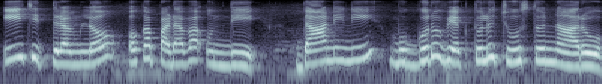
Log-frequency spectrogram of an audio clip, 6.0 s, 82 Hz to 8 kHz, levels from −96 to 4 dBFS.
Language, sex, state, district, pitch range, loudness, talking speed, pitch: Telugu, female, Telangana, Hyderabad, 245-300 Hz, -15 LUFS, 90 wpm, 270 Hz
